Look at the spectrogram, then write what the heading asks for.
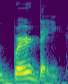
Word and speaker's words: birthday: que a gente acaba falando rap bem o Birthday mas em inglês e sei Birthday is E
